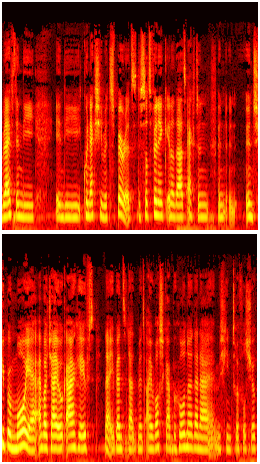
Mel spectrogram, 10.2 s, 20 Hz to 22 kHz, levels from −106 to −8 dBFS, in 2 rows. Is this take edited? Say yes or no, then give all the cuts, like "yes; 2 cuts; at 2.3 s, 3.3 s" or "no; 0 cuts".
yes; 2 cuts; at 4.3 s, 7.1 s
